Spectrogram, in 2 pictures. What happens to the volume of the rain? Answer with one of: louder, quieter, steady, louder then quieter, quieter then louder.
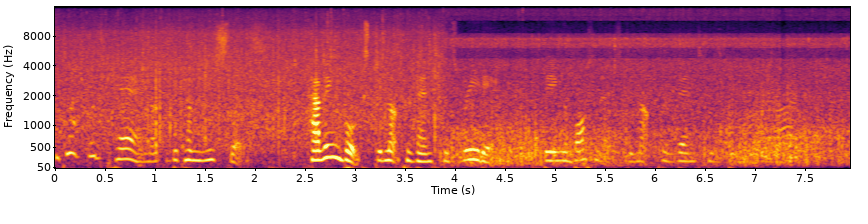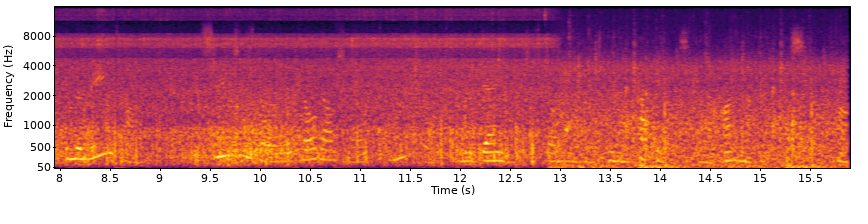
steady.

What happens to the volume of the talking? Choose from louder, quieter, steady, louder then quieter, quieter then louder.
quieter.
